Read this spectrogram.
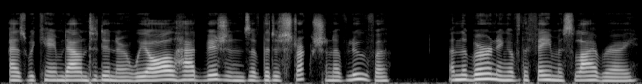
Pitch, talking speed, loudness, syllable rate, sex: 195 Hz, 205 wpm, -18 LUFS, 5.4 syllables/s, female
